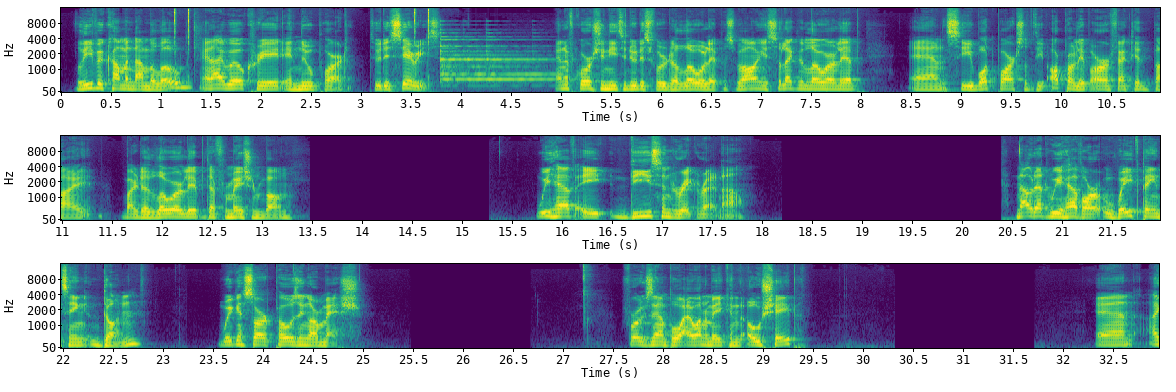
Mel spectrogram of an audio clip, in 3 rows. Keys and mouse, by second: 0.8 alt+a, 1.2 shift+click, 2.1 shift+click, 2.7 g, 4.0 alt+a, 4.4 shift+click, 6.1 g, 12.2 alt+a, 14.1 click, 14.7 click, 15.0 click, 15.3 click, 15.5 click, 15.8 click, 16.1 click, 16.6 click, 17.3 click, 17.8 click, 18.1 click, 18.5 click, 18.9 click, 20.3 Tab, 20.3 alt+a, 20.5 Tab, 20.8 click, 20.9 g, 22.0 click, 22.1-26.3 typing, 23.3 click, 24.9 click, 26.3 alt+a, 26.8 alt+a, 27.2 ctrl+c, 27.7 ctrl+shift+v, 28.0-29.7 typing, 30.2 shift+click, 30.8 alt+a.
